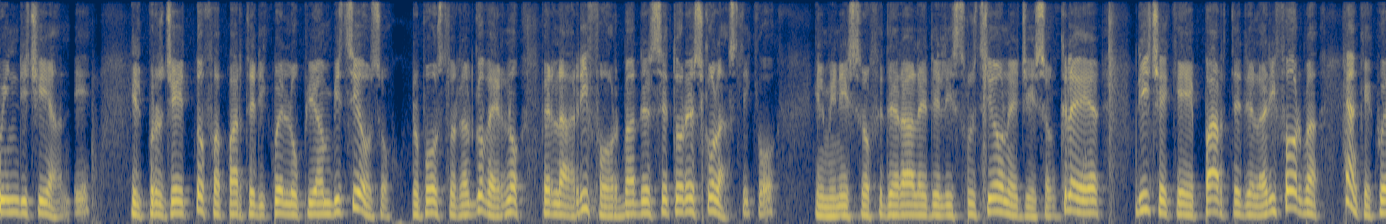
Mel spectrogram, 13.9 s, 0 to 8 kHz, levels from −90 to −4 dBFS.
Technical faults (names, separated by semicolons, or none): burst of packet loss; comfort noise in place of the background; sound dropped by the voice detector; sound chopped by the voice detector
